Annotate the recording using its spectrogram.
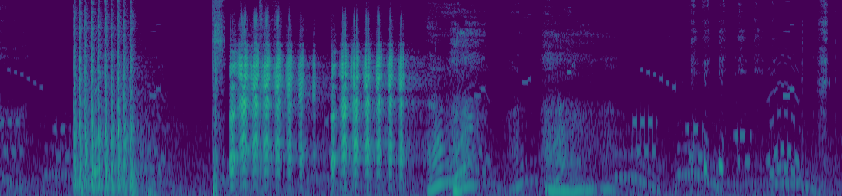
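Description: Cartoon machine sound effects from the Teletubbies' lever-operated control panel: three bursts of fast, even rattling clatter, then softer gliding tones.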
